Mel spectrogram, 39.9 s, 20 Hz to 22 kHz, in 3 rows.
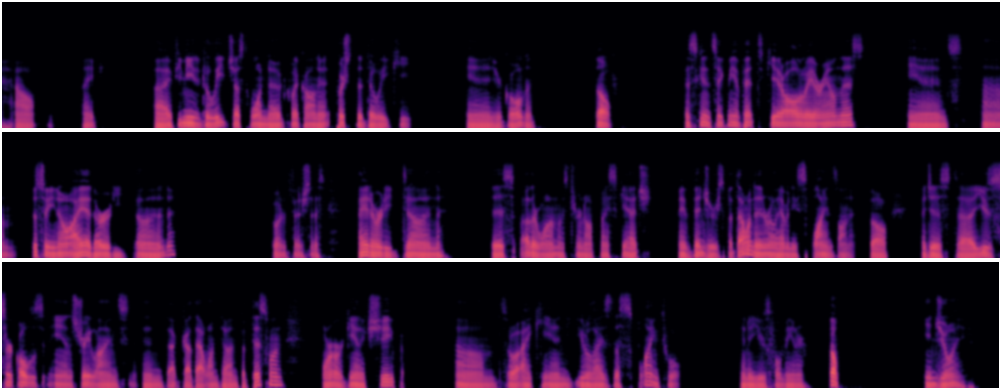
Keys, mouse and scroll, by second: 1.4 click, 3.1 click, 7.7 click, 9.9 middle click, 12.8 middle click, 13.8 right click, 17.0 click, 18.8 click, 21.4 click, 22.3 middle click, 22.7 right click, 27.1 middle click, 29.6 click, 32.2 click, 33.1 middle click.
